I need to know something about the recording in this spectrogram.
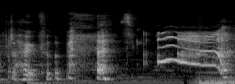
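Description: Background pop music with short vocal sounds, then near the end a high, drawn-out whining vocal cry that falls in pitch as it trails off.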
